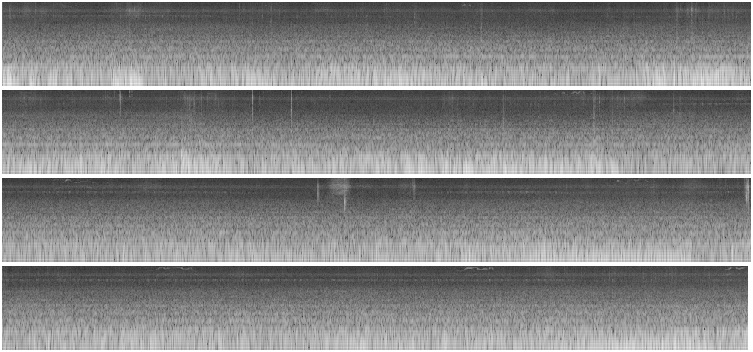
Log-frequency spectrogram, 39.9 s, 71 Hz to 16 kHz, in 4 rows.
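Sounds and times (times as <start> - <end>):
car engine and tyre rumble: 0.0 - 39.9.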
